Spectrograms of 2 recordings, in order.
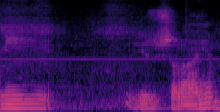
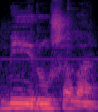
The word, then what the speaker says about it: מירושלים: Mi Yerushalayim. Mirushalayim. Right. When you add the mem, you don't pronounce you. Just say Mirushalayim.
